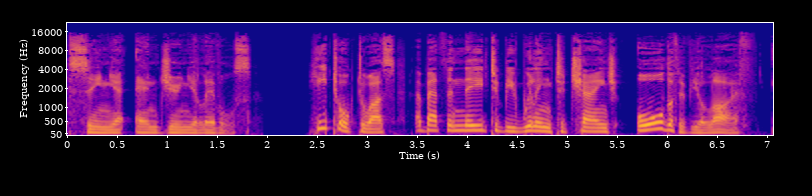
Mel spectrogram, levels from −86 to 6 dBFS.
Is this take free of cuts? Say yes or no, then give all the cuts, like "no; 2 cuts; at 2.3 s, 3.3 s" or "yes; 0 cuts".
no; 3 cuts; at 2.3 s, 3.4 s, 6.1 s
